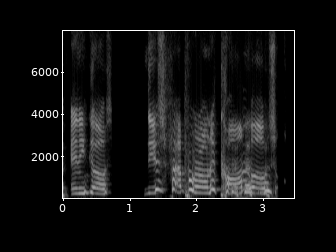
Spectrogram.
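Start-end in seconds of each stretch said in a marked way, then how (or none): 1.2-3.2 put-on mouth-full voice, higher. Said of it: "his mouth full of fucking pepperoni combos".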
